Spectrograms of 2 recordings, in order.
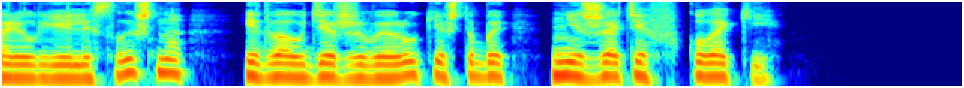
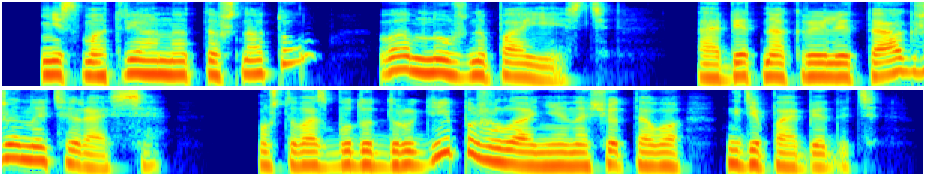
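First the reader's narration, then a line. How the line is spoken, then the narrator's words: Plain. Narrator (Russian): спросила она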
